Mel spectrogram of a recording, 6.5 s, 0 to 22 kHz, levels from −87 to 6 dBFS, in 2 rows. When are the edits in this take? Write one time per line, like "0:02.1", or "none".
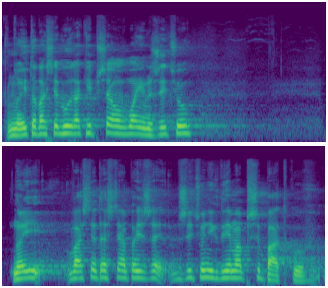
none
